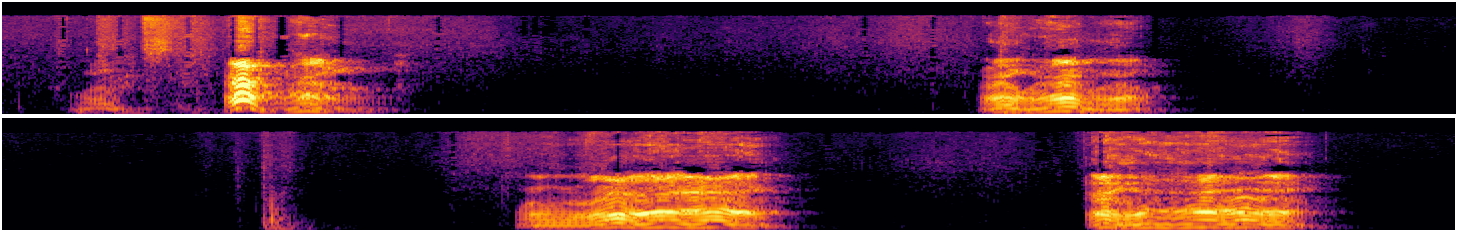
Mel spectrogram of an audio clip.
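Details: Siberian Husky acting the drama queen: a series of wavering, grumbling, talking-style calls about one second long, each with a shaky, quavering pitch, coming in bursts two to three seconds apart with silent gaps between them.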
